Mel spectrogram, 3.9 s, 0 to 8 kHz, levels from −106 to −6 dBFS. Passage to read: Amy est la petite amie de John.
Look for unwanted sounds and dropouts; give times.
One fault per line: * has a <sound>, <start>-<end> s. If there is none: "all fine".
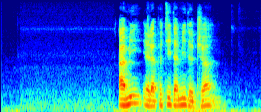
all fine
